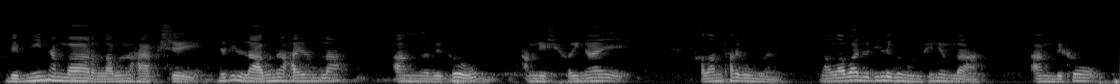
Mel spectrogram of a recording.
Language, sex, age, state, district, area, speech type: Bodo, male, 18-30, Assam, Chirang, urban, spontaneous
